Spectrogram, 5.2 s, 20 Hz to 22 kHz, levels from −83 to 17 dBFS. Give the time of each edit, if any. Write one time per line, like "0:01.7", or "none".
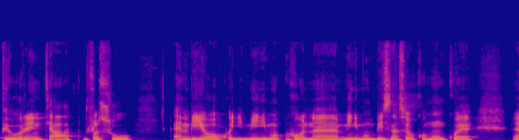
0:00.9
0:04.0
